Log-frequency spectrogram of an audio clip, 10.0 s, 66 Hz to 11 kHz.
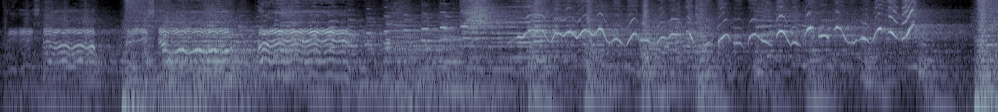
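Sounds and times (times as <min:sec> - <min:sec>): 
vibrato-heavy operatic singing voice: 0:00.0 - 0:04.7
full orchestra in an opera aria recording: 0:00.0 - 0:09.9
shrill sliding whistles: 0:03.8 - 0:09.5.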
